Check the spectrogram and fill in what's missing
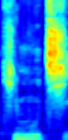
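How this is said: Said as three syllables, ki-mu-chi. "기무치 이렇게 납니다"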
